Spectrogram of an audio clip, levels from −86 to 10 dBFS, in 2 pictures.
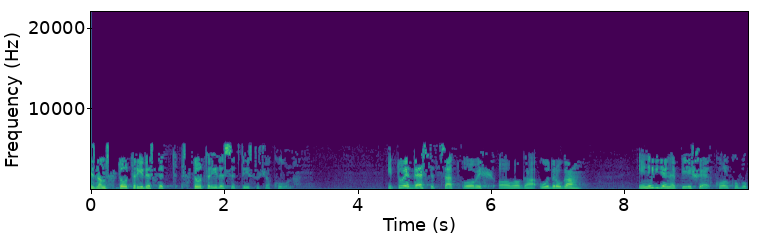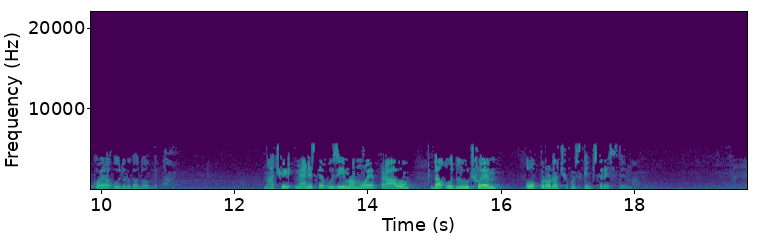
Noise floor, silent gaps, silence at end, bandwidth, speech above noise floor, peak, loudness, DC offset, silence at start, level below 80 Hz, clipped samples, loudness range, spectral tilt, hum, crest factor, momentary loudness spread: -57 dBFS; none; 1.8 s; 5.8 kHz; 36 dB; 0 dBFS; -21 LUFS; under 0.1%; 0 s; -56 dBFS; under 0.1%; 10 LU; -4 dB/octave; none; 22 dB; 17 LU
